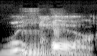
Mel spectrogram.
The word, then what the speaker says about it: Rhochar: I spelled it Rhochar, pronounced Rokar.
